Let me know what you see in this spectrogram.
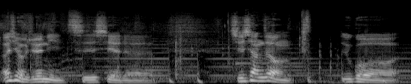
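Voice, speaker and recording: A man's voice: lowish voice, sing-song, normal speed, music in the background. A man hosting a podcast, teasing the guest playfully and slipping English words into casual chat. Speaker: podcast host.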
